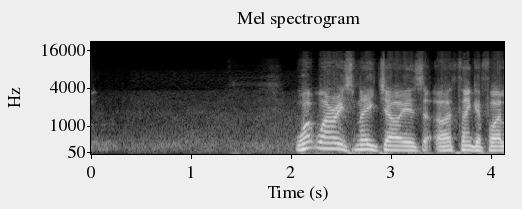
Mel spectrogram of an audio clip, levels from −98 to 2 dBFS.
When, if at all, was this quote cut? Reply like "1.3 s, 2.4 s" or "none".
none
